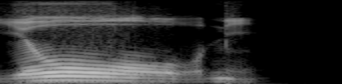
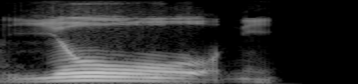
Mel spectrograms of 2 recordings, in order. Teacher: La dua harakat, yusminu ditipiskan sinya yus, bukan yus, tapi yusminu, yusminu wala, dua harakat lagi, yughni, yughni, huruf ghain sukun sebelumnya dhammah ditebalkan, bukan yughni atau yughni, tapi yughni, ya tebal, yughni.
